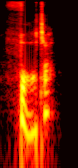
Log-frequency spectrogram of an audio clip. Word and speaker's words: Vater: The letter V in German sounds like the English F. So Vater, meaning father, is pronounced Vater.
